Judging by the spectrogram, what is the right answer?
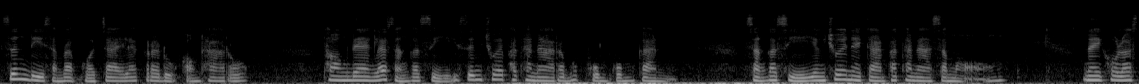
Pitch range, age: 155-185 Hz, 60-79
